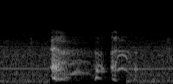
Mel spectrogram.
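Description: A short cough followed by two quicker, rougher coughs, muffled and fairly faint as if over a phone line, with no talking around them.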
